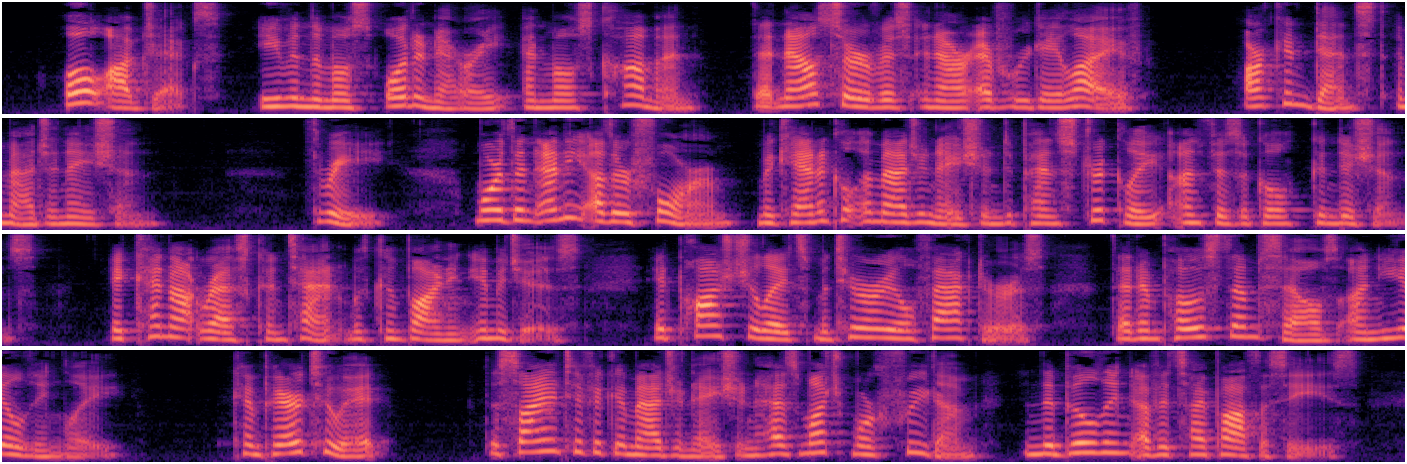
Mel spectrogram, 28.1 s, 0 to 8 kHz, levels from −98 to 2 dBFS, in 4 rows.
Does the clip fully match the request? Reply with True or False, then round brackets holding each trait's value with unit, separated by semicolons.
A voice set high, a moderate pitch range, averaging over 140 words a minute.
False (210 Hz; 4.1 semitones; 135 wpm)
